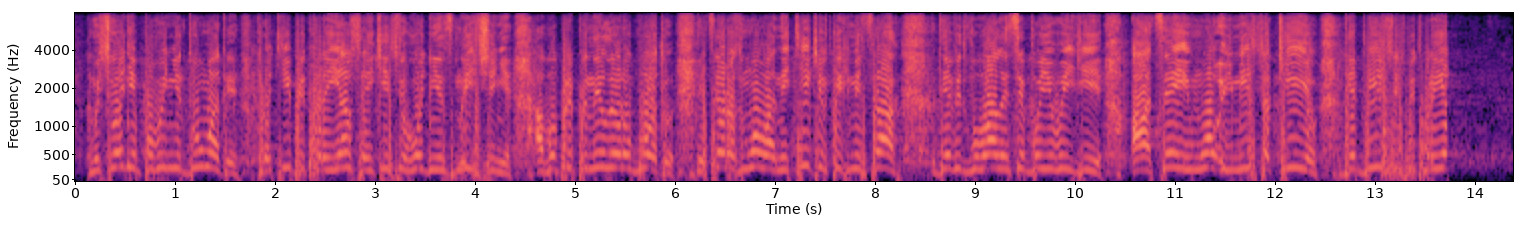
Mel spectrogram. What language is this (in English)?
Ukrainian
